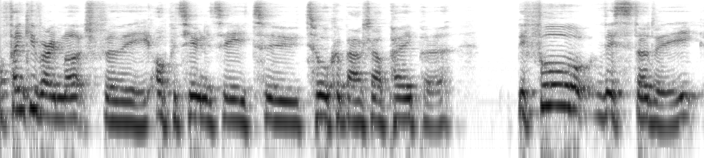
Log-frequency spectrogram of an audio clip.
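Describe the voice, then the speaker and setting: A man with a fairly high voice, recorded a little distant and dull. He explains research as an interview guest, formally and precisely, in well-ordered sentences. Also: a little mellow. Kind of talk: measured expert explanation in an interview.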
